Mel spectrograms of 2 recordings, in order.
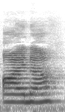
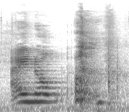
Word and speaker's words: Aina: We looked up how to say her name. Aina. Yes. Yeah, not anal.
